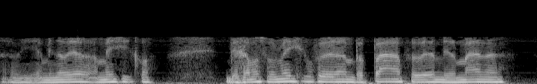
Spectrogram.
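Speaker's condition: Parkinson's disease; stooped hunched posture at times

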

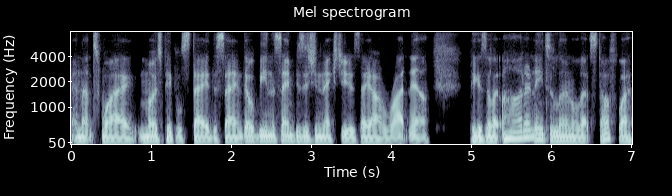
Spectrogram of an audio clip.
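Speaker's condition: No condition

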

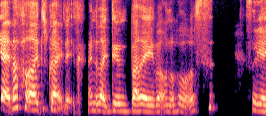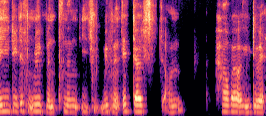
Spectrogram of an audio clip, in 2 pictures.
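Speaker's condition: Quadriplegic cerebral palsy; present from birth, muscles move uncontrollably; physiotherapy, riding at local RDA recommended by physiotherapist, riding gives temporary relief

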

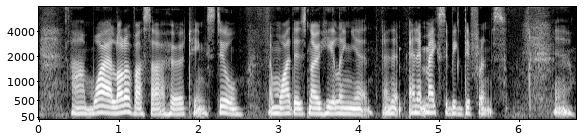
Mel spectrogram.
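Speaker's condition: No condition

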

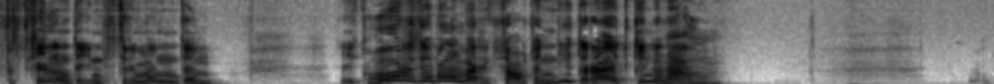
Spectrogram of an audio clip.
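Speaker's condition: Deafness, acquired, bacterial meningitis; speech therapy in childhood, can speak, formerly relied on lip-reading, now uses sign language interpreter

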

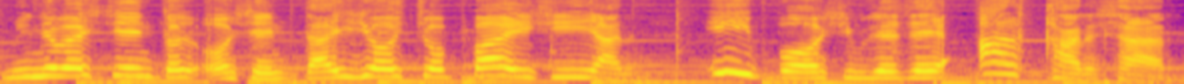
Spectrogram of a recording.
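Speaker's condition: Down syndrome; intellectual disability; age 32

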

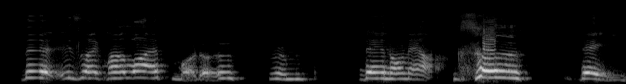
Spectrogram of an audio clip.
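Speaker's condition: Spastic quadriplegic cerebral palsy

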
